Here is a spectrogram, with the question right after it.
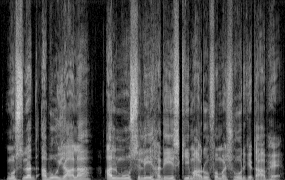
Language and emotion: Urdu, neutral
